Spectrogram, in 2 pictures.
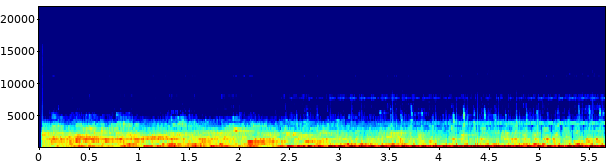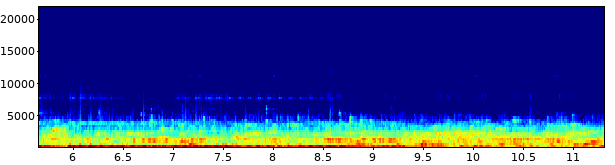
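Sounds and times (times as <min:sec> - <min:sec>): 
low-frequency surprise stream after tuning: 0:02.4 - 0:09.4.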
